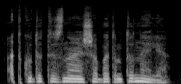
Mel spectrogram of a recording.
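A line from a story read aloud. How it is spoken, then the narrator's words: Whispered question. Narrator (Russian): спросила шепотом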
